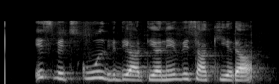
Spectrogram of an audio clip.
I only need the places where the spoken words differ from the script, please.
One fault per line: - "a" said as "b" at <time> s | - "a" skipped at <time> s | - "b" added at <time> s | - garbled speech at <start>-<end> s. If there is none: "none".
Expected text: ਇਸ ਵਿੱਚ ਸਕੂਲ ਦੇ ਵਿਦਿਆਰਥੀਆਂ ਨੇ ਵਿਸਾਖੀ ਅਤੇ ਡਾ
- "ਦੇ" skipped at 1.1 s
- "ਅਤੇ" skipped at 2.3 s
